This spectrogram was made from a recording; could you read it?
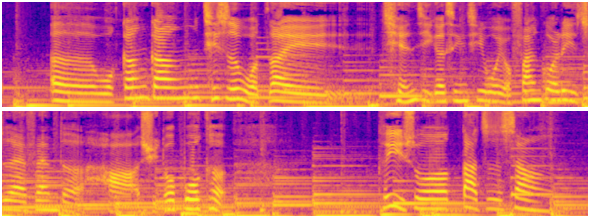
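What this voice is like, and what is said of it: Non-native Mandarin accent. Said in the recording (Chinese): “相信大家都听得出我的口音并不像是一个中国人”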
